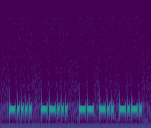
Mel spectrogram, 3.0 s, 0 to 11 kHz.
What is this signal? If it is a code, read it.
Morse code, heard as a keyed tone, about 31 wpm, 380 Hz. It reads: 67 MDC
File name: CW / 2008-ss-cw-k5tr-op-n5rz -22:00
